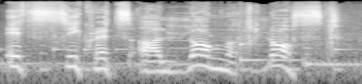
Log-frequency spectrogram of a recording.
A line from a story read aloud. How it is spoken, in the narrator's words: shouts Nailok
